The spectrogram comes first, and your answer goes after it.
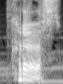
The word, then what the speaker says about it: KRST: for Christ spelled krst can be broken into the following two syllables car and rest the k sound is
